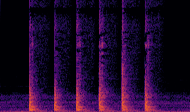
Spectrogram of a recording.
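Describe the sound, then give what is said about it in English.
Six heavy, evenly spaced thuds of a man pounding hard on a door, loud, each hit booming with a short decay before the next. “The man then started to loudly bang on my door.”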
